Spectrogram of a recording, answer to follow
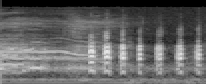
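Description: A girl's high-pitched laughter: a long squealing note sliding slowly down in pitch, then about a second in a quick run of short 'ha' sounds, about five a second, cackling like a hen.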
